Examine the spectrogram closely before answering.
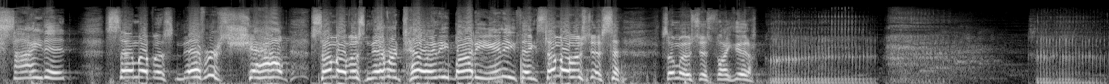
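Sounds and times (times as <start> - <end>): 
speech: 0.1 - 7.9
voice imitating loud buzzy rattling snoring: 7.6 - 9.5, 10.3 - 11.0.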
